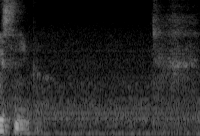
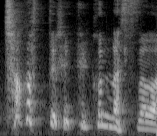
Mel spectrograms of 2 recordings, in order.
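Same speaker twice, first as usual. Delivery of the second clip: put-on higher, giggling through it as a delighted child; gleeful laughing; 6 semitones higher than usual. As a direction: laugh it out like a kid watching grown-ups get scolded. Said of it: "아주 재밌어 했을 것 같아요".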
